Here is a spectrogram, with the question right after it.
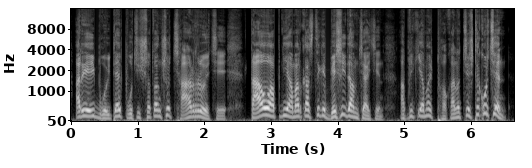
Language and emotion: Bengali, angry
